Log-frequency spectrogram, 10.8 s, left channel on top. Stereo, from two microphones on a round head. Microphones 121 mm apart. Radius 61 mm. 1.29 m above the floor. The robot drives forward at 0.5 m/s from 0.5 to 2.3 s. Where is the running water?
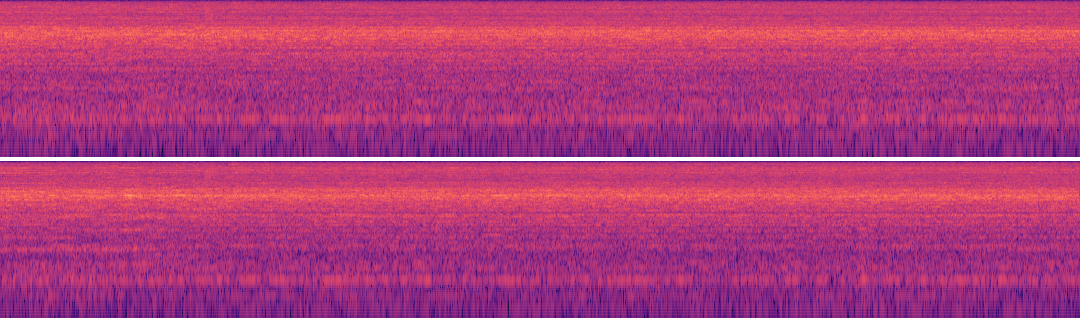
Centre (ahead or behind), 0.9 m.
